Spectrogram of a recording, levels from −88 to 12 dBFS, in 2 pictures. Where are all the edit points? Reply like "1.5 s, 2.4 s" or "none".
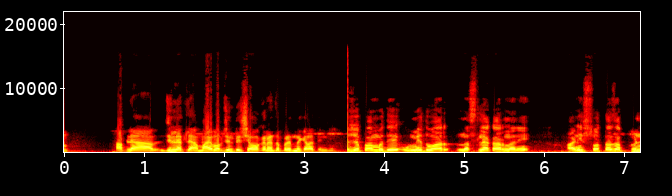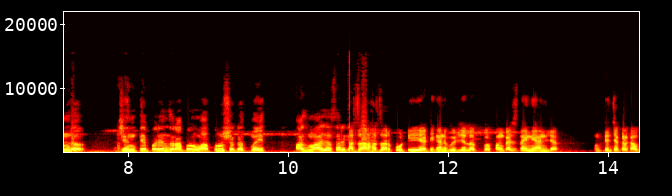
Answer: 3.6 s, 10.7 s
